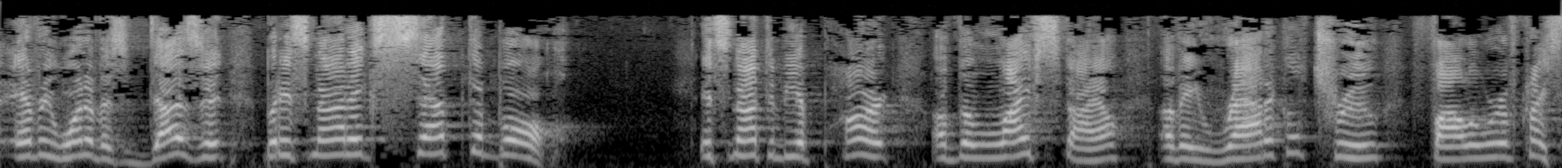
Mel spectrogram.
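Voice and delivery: loud, emphatic preaching; full-force preaching. Acted. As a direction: press the point hard to the congregation.

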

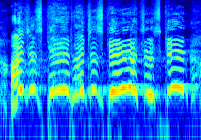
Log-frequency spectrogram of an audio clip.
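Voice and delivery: very high, squealed mock protest; whining child. Son tells dad he can't push her, high mock whine.

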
